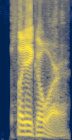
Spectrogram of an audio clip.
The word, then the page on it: playgoer: American English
